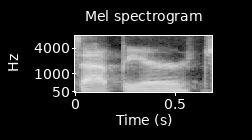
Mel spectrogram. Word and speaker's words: Zapier: I believe it is Zapier just because they say it rhymes with happier.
